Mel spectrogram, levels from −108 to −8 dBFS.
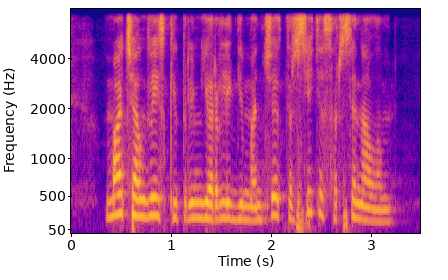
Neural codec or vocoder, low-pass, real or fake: codec, 24 kHz, 6 kbps, HILCodec; 7.2 kHz; fake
